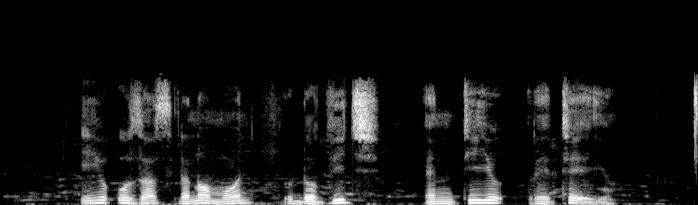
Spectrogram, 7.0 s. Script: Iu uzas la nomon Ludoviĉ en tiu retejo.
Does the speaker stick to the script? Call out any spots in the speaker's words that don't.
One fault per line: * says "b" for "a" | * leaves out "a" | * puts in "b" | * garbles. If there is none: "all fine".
all fine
